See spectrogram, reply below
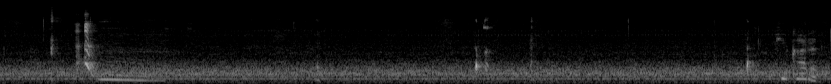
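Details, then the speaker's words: Little girl with hiccups, getting tired and starting to slump while chewing a toy: a few brief, soft hiccups several seconds apart in a quiet room with steady background hum. "ah man I hope your hiccups go awake and it goes forever aren't you tired of those old hiccups"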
